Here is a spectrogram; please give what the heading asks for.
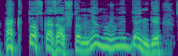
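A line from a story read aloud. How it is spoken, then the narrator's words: Question, then shrill laugh. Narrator (Russian): спросил Ипполит Германович и визгливо рассмеялся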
